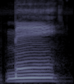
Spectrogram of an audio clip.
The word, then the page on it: meñ: Apatani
